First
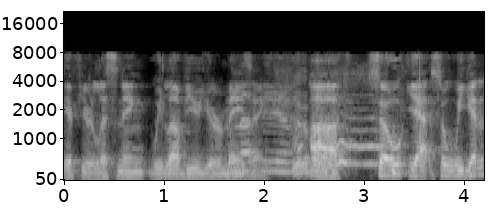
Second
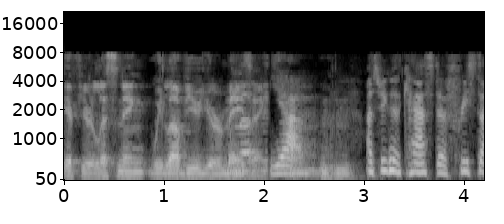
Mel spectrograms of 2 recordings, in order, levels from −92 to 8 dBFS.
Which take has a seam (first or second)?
second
